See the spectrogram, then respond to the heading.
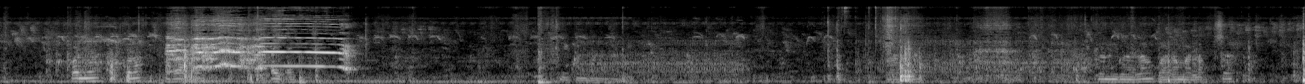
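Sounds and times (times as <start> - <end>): rooster crowing: 1.6 - 3.8.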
